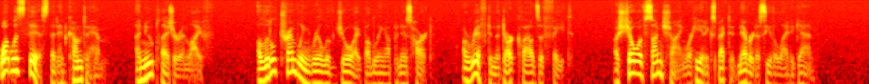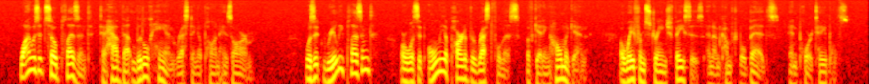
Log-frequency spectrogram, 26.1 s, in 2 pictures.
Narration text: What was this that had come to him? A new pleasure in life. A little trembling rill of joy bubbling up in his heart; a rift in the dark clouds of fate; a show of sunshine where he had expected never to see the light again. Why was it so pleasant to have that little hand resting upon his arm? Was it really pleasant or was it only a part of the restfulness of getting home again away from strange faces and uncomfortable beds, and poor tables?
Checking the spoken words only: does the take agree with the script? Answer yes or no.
yes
